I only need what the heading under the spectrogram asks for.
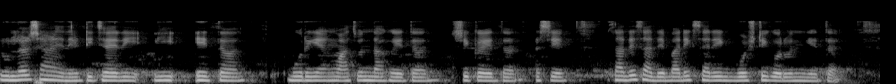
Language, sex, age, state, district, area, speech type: Goan Konkani, female, 18-30, Goa, Pernem, rural, spontaneous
